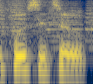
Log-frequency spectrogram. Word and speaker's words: FouseyTUBE: It's actually FouseyTUBE.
